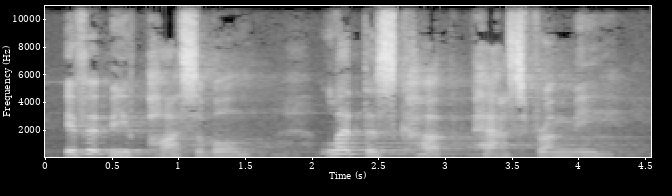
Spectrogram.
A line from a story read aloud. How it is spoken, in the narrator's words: He pleaded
